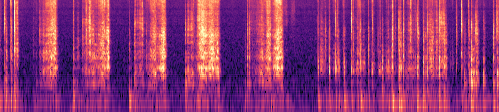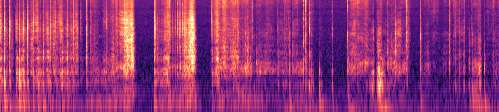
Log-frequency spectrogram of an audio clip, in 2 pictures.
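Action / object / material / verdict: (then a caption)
scrape / plastic steering wheel airbag cover / plastic / none. Fingertips and long nails rub, scratch and tap the black textured plastic airbag cover, a hollow shell, on a Toyota steering wheel. Dry, bright rasping strokes come in short bursts separated by brief silences, with quick light taps that die away almost at once.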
